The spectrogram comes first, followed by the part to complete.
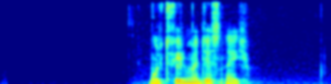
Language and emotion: Russian, neutral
